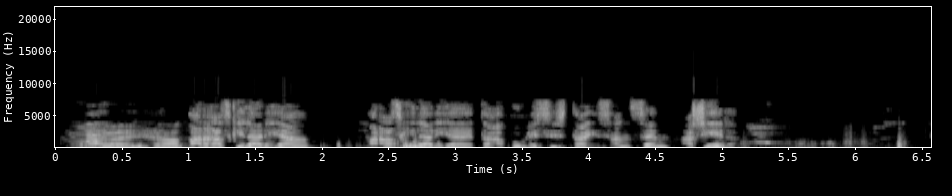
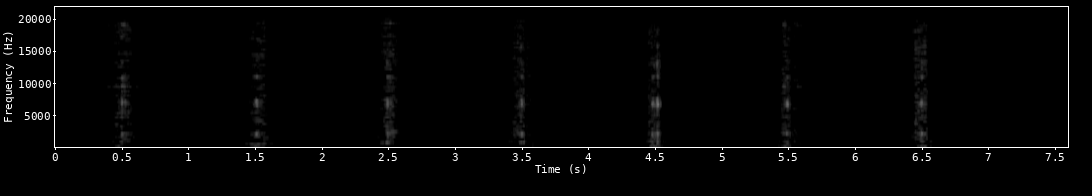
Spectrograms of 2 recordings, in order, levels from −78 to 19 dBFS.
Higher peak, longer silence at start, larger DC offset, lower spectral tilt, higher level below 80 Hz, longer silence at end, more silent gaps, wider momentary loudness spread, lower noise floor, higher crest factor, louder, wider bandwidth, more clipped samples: first, 0 dBFS vs -26 dBFS; second, 0.15 s vs 0.35 s; neither; first, -2.5 dB/octave vs 0.5 dB/octave; about the same, -66 dBFS vs -70 dBFS; second, 0.2 s vs 1 s; second, none vs 0.67-1.34 s, 1.70-2.30 s, 2.67-3.30 s, 3.66-4.35 s, 4.64-5.34 s, 5.68-6.35 s; about the same, 14 LU vs 13 LU; second, -44 dBFS vs under -90 dBFS; second, 16 dB vs 32 dB; first, -15 LUFS vs -52 LUFS; second, 7.8 kHz vs over 20 kHz; neither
